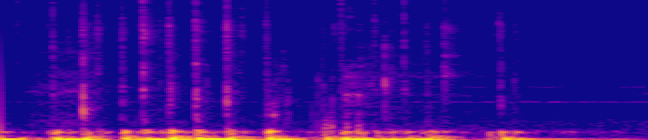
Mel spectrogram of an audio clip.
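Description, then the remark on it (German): Rapid, uneven clatter of keys being struck on a computer keyboard, fairly loud, slowing to a few final taps before trailing off. “Also er tippt.”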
